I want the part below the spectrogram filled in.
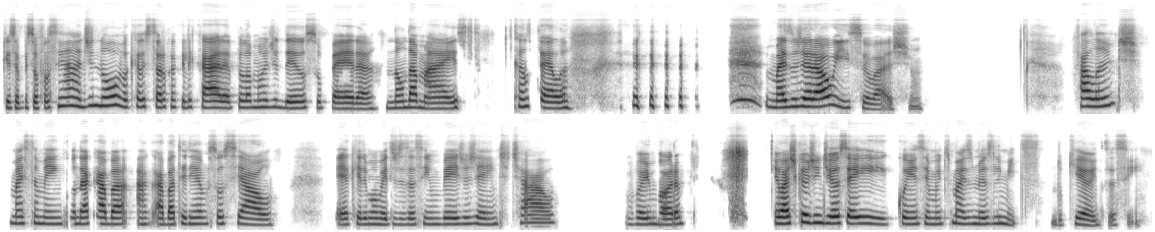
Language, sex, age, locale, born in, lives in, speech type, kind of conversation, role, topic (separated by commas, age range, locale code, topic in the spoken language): Portuguese, female, 30-34, pt-BR, Brazil, France, conversation, unstructured, none, Como você define quem você realmente é?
